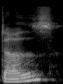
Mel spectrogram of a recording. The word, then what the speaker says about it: does: say for example if i was just saying it does it does with the z sound my tongue can kind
